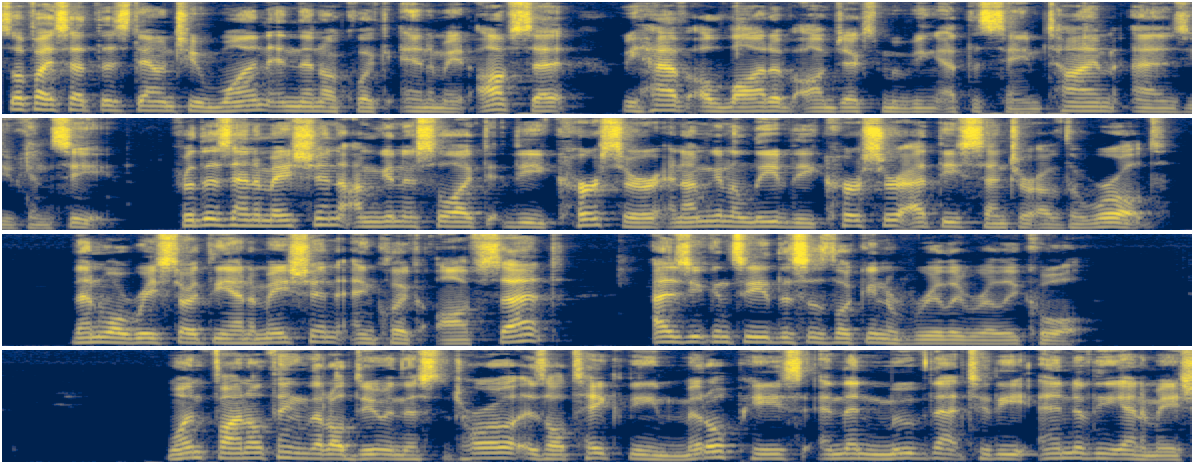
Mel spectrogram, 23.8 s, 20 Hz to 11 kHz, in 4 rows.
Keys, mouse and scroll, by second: 1.7-2.3 drag, 2.3 space, 3.6-4.8 middle drag, 4.8 space, 5.3-6.6 shift+middle drag, 6.6 click, 7.2-11.7 drag, 12.6-14.9 drag, 14.9-15.5 middle drag, 15.5 scroll up 1.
